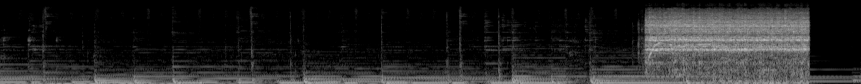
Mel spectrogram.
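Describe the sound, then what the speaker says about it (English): A power drill whirs into a loud, harsh grinding burst lasting under two seconds while fitting out a tiny house, preceded by quieter tonal clatter and low rumbling. "It's just a fantastic little drill, isn't it?"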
